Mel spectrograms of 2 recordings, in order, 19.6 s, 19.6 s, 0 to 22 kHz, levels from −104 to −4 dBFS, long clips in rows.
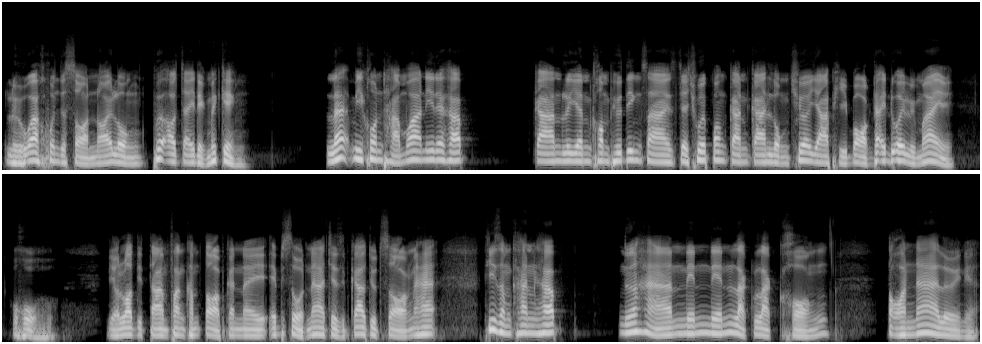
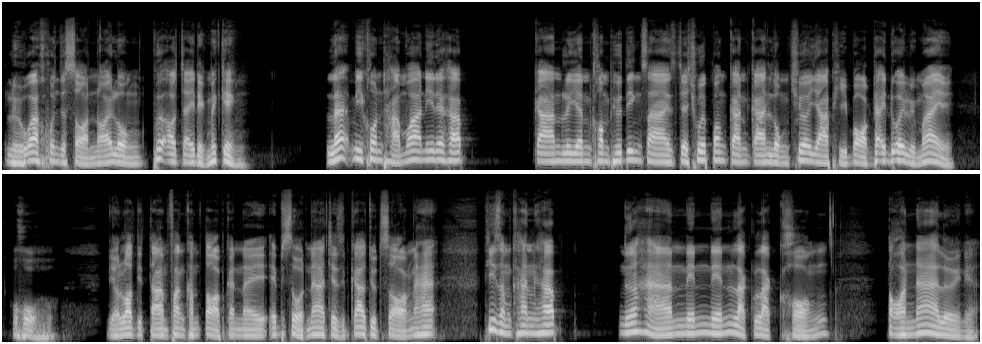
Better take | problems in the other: second | muffled; very slightly; fading above 4 kHz

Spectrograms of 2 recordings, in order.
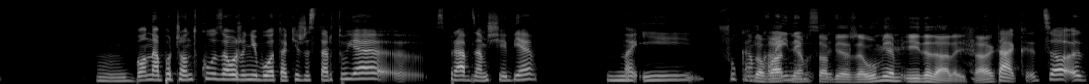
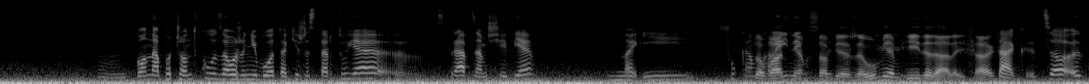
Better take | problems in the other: first | low rumble; noticeable; throughout; 15 dB below the speech

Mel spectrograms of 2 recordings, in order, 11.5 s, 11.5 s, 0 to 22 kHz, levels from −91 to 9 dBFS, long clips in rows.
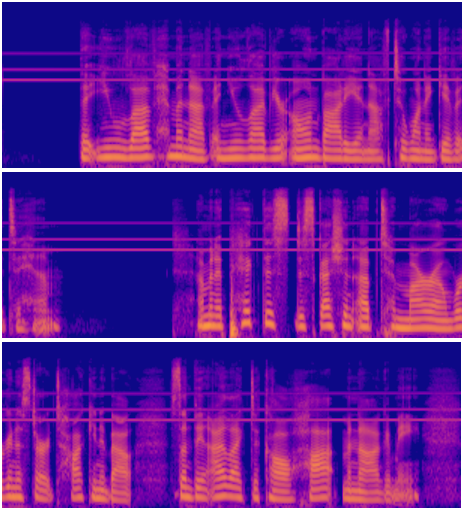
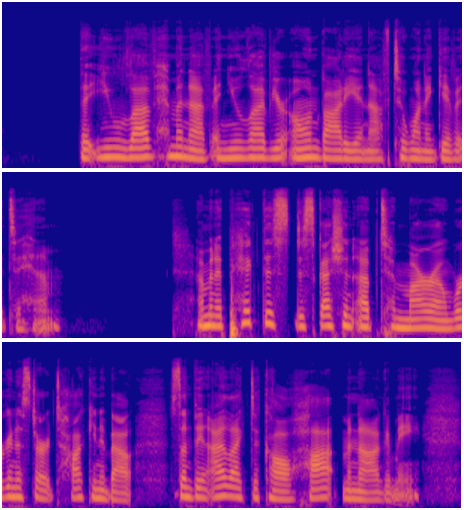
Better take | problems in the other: second | high-pitched whine; faint; throughout; 4 kHz, 20 dB below the speech

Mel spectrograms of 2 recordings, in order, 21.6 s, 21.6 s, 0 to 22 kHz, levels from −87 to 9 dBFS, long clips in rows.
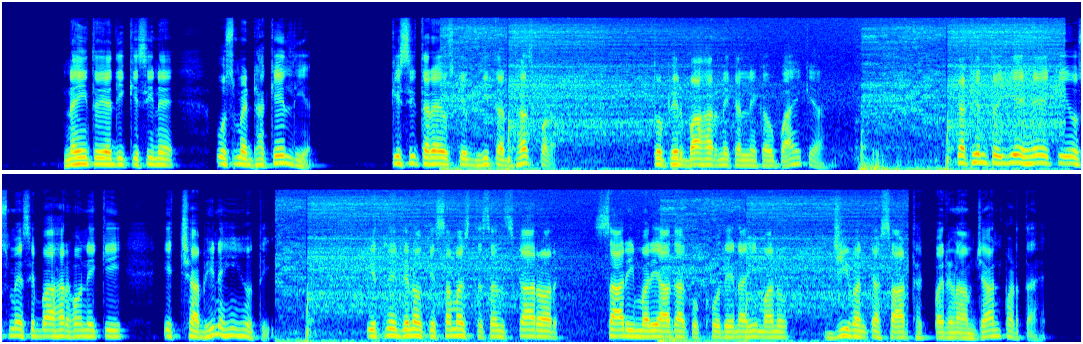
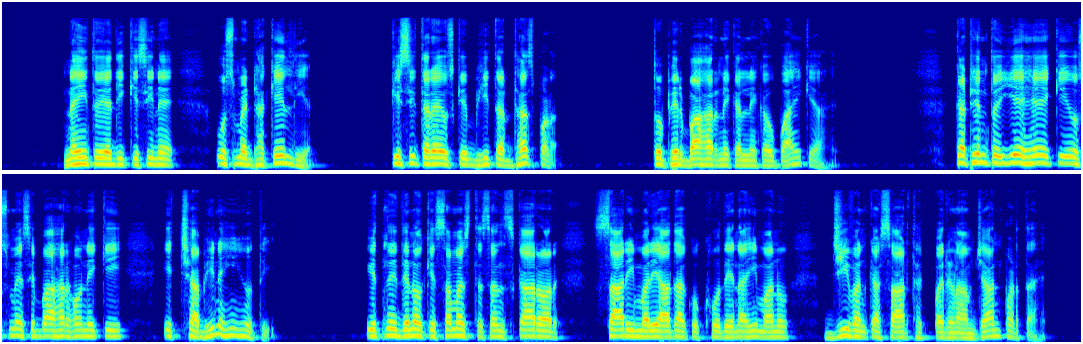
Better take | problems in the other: second | hiss; noticeable; from 4.5 to 11 s and from 14 to 20 s; 10 dB below the speech

